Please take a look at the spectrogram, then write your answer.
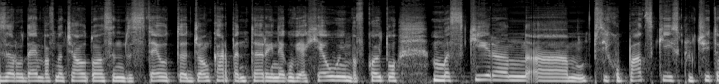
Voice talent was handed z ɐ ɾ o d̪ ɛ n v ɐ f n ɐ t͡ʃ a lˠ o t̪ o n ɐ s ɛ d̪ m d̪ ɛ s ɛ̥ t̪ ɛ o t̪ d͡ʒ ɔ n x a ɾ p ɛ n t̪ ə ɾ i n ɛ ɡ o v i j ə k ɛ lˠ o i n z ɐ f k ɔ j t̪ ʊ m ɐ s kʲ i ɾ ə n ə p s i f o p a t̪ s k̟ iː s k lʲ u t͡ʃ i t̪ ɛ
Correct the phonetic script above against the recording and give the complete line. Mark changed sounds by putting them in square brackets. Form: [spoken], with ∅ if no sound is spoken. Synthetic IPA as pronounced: z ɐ ɾ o d̪ ɛ n v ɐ f n ɐ t͡ʃ a lˠ o t̪ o n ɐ s ɛ d̪ m d̪ ɛ s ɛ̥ t̪ ɛ o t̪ d͡ʒ ɔ n [k] a ɾ p ɛ n t̪ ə ɾ i n ɛ ɡ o v i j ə [x] ɛ lˠ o i n [v] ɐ f k ɔ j t̪ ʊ m ɐ s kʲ i ɾ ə n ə p s i [x] o p a t̪ s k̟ iː s k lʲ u t͡ʃ i t̪ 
